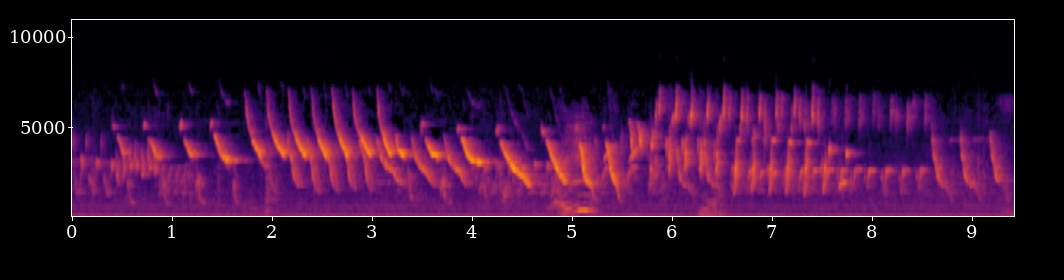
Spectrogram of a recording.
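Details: Spanish Timbrado canary pouring out a long rhythmic series of downward-sweeping whistled notes, several per second, shifting between faster and slower tours, against a steady low hum.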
